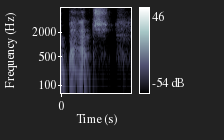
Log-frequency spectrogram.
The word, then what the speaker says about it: Bach: Um, just a beautiful, beautiful man, Dr. Bach. Um, or Batch, you know, if you're if you're from the UK, that's probably how you would pronounce that.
